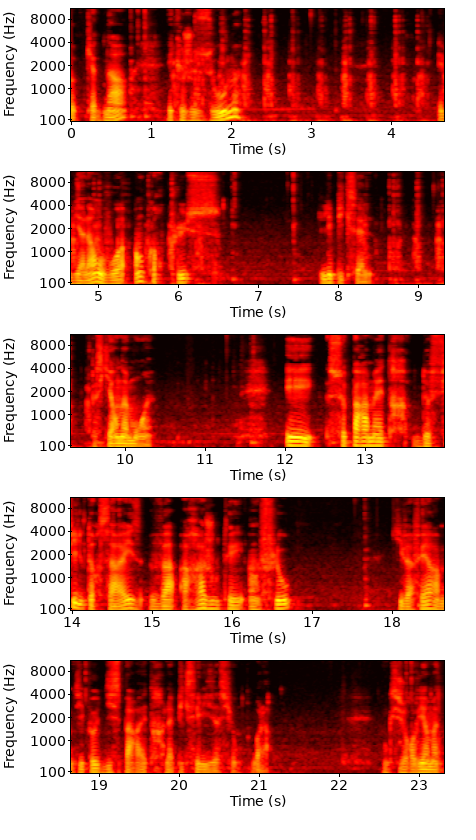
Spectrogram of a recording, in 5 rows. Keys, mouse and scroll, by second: 0.7 click, 1.1-1.6 scroll up 2, 1.8 scroll down 1, 2.0 scroll up 1, 2.3 scroll down 1, 2.6-4.7 scroll up 7, 4.8 scroll down 1, 5.1-5.7 scroll up 2, 5.8 middle click, 6.1 middle click, 6.6-7.3 drag, 8.2 middle click, 8.5 middle click, 8.9 middle click, 9.1 middle click, 9.4 middle click, 11.5-12.5 drag, 14.5-16.3 drag, 18.3-18.7 drag, 22.7 click.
